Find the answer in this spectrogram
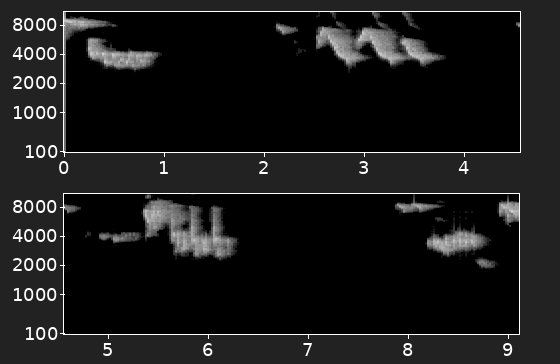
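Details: European robin, described as a small bird with a melodious, persistent song. High, thin, sparkling phrases with quick falling slurs and short trills come in brief bursts separated by pauses of one to two seconds, in a quiet setting.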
